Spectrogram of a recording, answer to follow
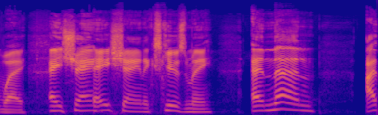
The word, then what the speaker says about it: Achane: Achane, excuse me.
